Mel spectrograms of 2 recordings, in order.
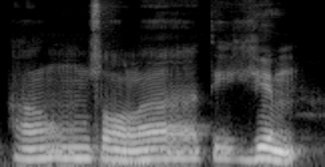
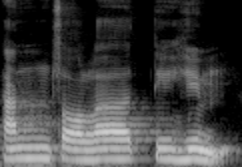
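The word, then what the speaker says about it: عن صلاتهم: Nah ini baru membacanya Bukan unsold tapi Ang sholatihim Ang shalatihim bukan ansholatihim ya pentingnya ada nun mati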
